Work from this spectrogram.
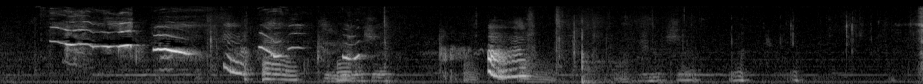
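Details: Litter of six-week-old longhaired dachshund puppies playing; high, wavering whines and yelps that slide up and down, several in quick succession over the first half, then fading to scattered short squeaks with soft thuds and background noise.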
